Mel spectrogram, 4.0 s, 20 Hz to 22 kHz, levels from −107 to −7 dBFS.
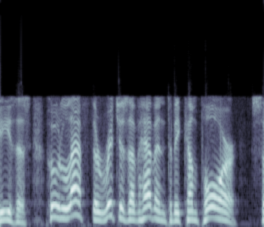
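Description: No technical faults occur in this speech at any point, so there is nothing to place in time order.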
